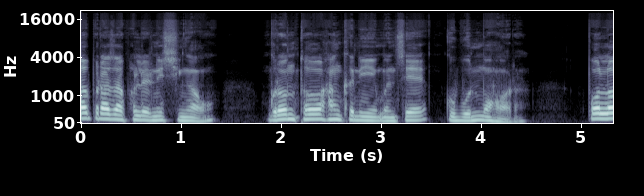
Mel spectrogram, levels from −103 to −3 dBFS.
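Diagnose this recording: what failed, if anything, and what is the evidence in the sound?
No fault is audible here.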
